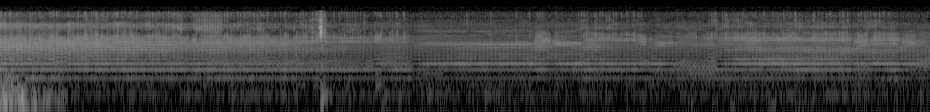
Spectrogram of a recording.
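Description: Near silence: room tone with a faint steady hum and one short click about two and a half seconds in.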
